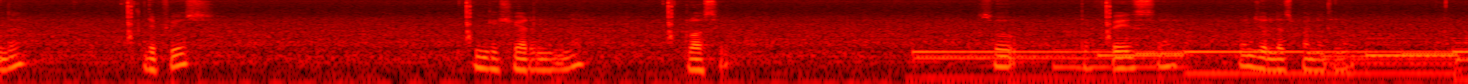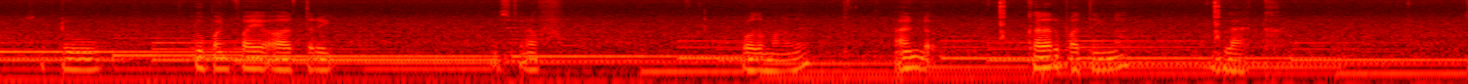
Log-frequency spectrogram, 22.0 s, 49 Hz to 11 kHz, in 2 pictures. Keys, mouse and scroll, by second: 3.6 click, 6.7 scroll down 1, 8.4 click, 18.5 click.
